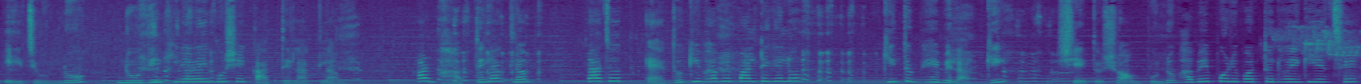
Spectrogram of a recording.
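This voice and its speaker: Wistful young village woman narrating a cartoon tale. High, very lively delivery, music underneath. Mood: hurt, sad. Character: Nina, wistful young village woman recalling lost childhood friend. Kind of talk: scripted first-person story narration for a cartoon.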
